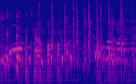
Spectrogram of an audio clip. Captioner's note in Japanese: 拍手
